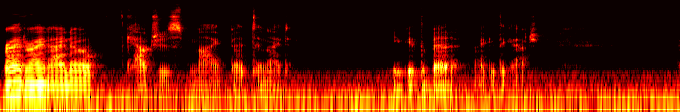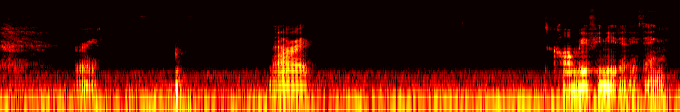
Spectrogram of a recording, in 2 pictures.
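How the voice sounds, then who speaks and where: A man acts out a guarded alien crewmate for an audio roleplay, extremely low and thick with gravelly fry. He mutters haltingly and grudgingly, gruff but anxious underneath, his pitch dipping and rising over a faint hiss. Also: lively intonation, heavily acted. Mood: tired, grudging. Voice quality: very deep, gravelly. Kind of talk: intimate ASMR roleplay acting.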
